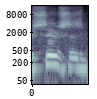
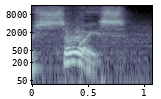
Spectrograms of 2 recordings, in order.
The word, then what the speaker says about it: Seuss: According to friends and family, the name rhymes with voice, not Deuce. So Dr. Seuss, not Seuss. Isn't that crazy? Everybody says Dr. Seuss. It's Dr. Seuss, according to his own family.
